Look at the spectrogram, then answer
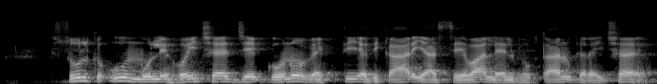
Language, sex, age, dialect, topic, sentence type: Maithili, male, 60-100, Eastern / Thethi, banking, statement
